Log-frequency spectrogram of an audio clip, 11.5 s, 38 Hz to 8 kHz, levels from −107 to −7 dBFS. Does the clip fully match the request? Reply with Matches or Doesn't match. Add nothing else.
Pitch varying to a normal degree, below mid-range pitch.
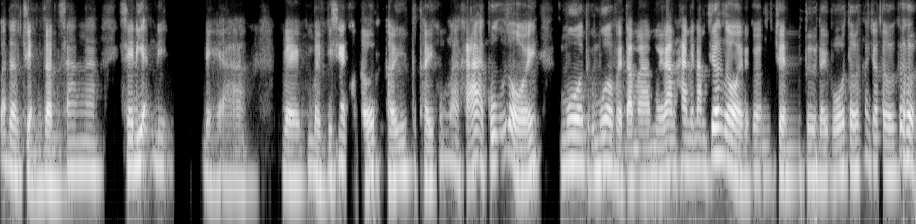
Matches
